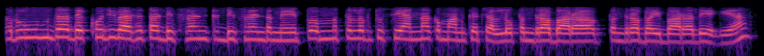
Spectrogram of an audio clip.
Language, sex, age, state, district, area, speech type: Punjabi, female, 30-45, Punjab, Fazilka, urban, conversation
